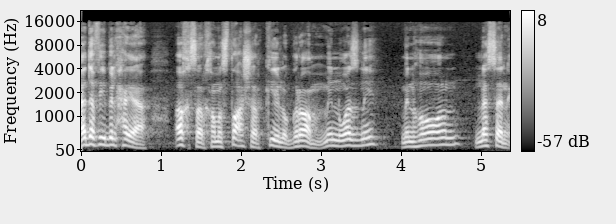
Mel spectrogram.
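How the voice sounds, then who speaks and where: A man's fairly high voice, fairly slow in pace, with lively intonation. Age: 40s. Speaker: nurse and YouTuber; YouTuber. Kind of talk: informal explainer video. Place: home room. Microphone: lapel.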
